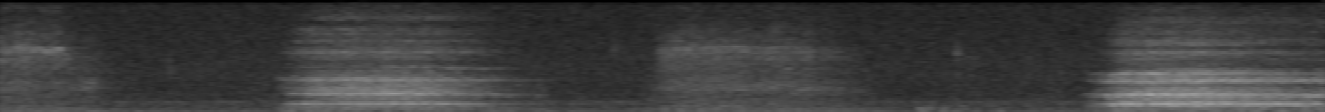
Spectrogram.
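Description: Slow deliberate yoga breaths, four strong nasal inhales and exhales alternating at an even pace, close and clear with quiet pauses between them.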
